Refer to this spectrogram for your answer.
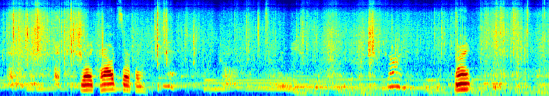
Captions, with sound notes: We're like cloud surfing. (branches rustling)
